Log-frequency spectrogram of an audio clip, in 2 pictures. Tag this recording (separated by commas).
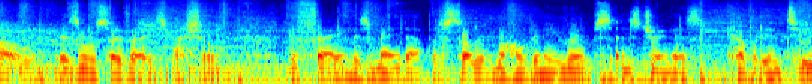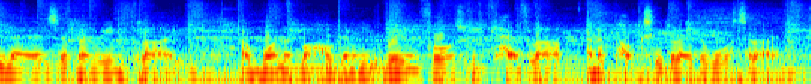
Music, Speech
